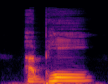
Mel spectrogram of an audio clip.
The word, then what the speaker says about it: abhi: Chữ bhi chúng ta đọc là bờ. Chữ bờ đứng một mình thì chúng ta đọc là bờ. Chữ bờ và chữ h ghép lại thì chúng ta đọc là bờ. Cho nên chữ này chúng ta đọc là abhi.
